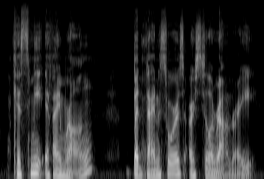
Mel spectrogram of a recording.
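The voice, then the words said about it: Valley Girl voice. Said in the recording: “in my best Kim K voice or my best like Valley Girl voice.”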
